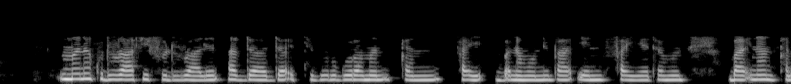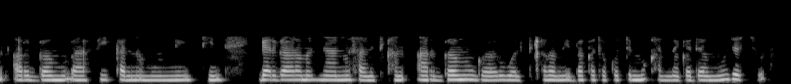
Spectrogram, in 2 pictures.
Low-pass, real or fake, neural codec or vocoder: 3.6 kHz; real; none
